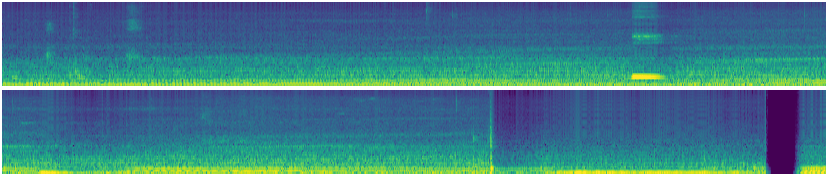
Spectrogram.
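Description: Motorcycle engine running under way at low city speed, its note rising and falling as the rider accelerates and shifts, with road and wind noise underneath. Near the end the sound jumps abruptly to a different stretch of riding.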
